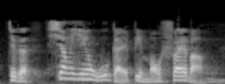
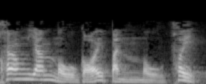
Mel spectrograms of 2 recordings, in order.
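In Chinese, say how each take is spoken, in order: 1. 这句用普通话读。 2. 这句用粤语读。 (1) "这个都不押韵" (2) "但是你用广东话一念"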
